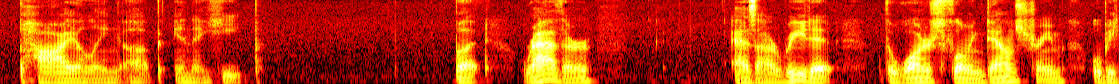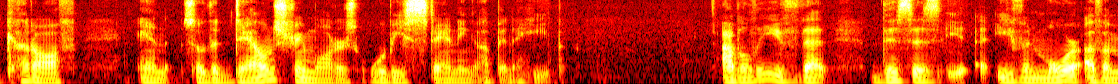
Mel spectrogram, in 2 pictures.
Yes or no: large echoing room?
no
